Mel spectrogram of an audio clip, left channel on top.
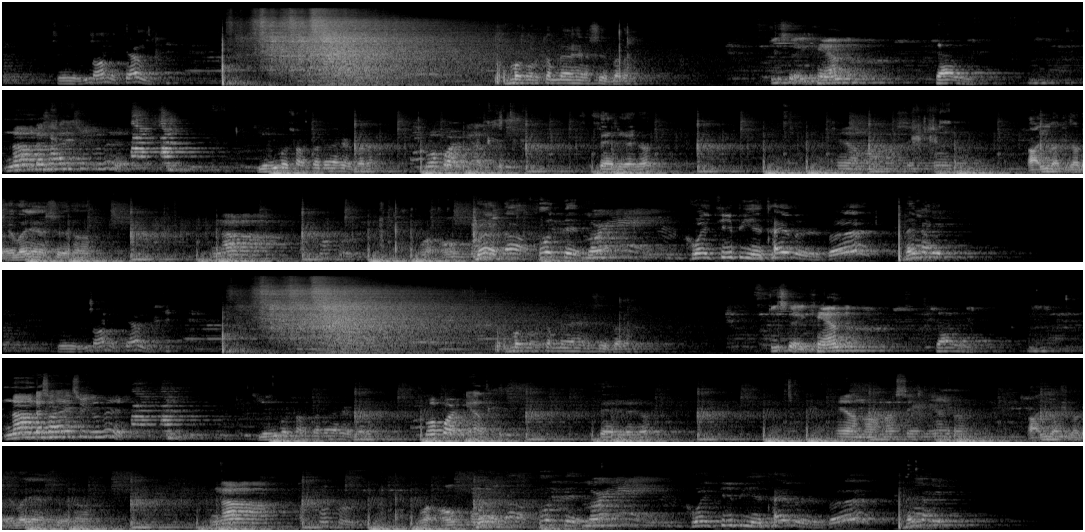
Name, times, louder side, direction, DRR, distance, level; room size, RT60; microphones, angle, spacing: voice 1, 0.6-1.6 4.9-6.4 7.7-7.9 9.3-9.8 12.1-12.7 13.4-14.6 14.9-15.1 15.8-16.0 16.7-17.4 19.9-20.3 21.1-22.6 25.5-25.7 26.3-27.7 28.5-30.3 30.6-31.0, left 5 dB, 65° left, 0.4 m, -31 dB
voice 2, 1.8-2.2 2.7-5.0 7.2-9.4 10.3-12.1 12.4-12.6 13.0-13.4 15.0-15.7 18.7-18.8 19.1-21.1 23.3-25.4 25.8-26.6, right 3 dB, 85° right, 0.8 m, -34 dB
sound 1, 2.2-5.3, left 2 dB, 20° left, 1.9 m, -28 dB
sound 2, 13.5-27.1, equal, 45° left, 1.8 m, -33 dB
voice 3, 27.1-28.3 30.7-31.0, left 1 dB, ahead, 1.4 m, -38 dB
10.0 x 9.4 x 2.9 m
head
